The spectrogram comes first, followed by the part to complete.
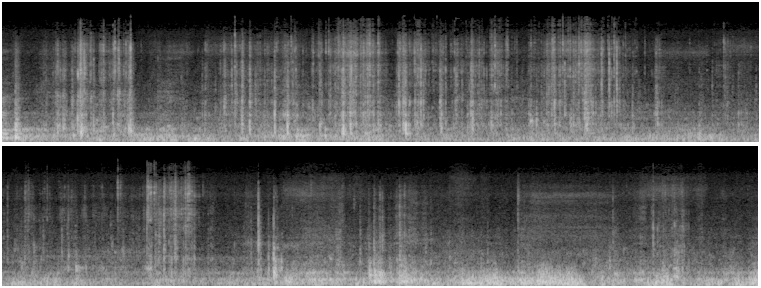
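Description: Hard plastic fishing lures and their hooks clicking and rattling against each other and the box as hands rummage through a plastic tackle box. Near the end, wind buffets the microphone with a low rumble.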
